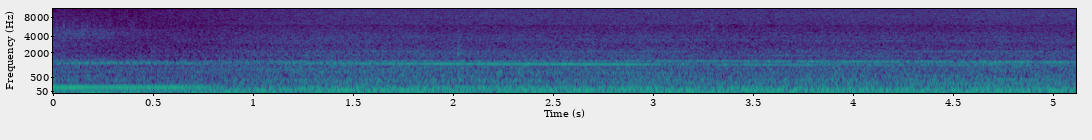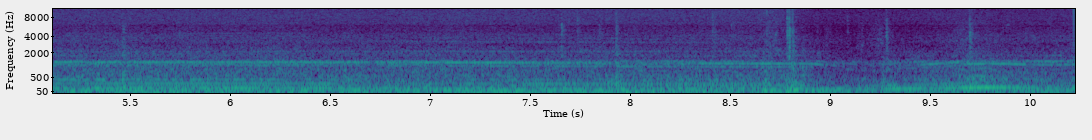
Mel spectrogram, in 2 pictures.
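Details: 2007 Porsche Cayman S, 45,000 miles, manual, heard in neutral when revved, most noticeable around 3000 rpm: thin steady high-pitched whine over the engine, gone with clutch disengaged; worn water pump bearing, fixed by replacing the water pump.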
